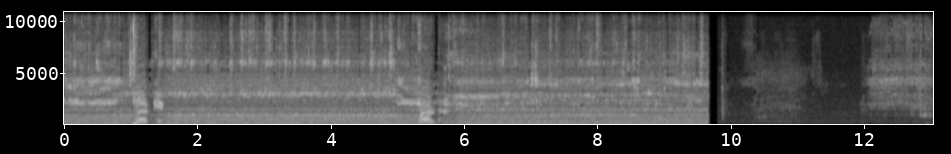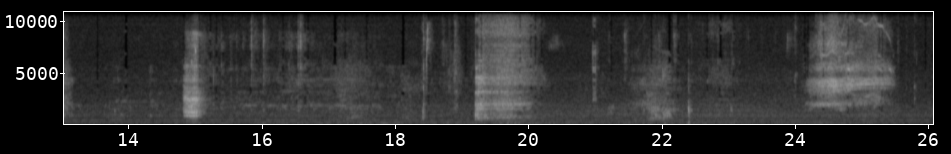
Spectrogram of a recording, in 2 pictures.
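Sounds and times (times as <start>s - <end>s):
cotton ball scrubbing circuit board: 0.0s - 9.7s
low machine hum: 0.0s - 26.0s.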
